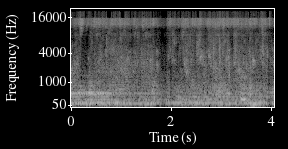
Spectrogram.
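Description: Tap water runs steadily into a sink while hands are washed, a close, continuous splashing rush with faint voices in the background.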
